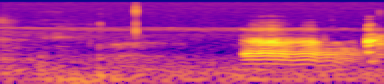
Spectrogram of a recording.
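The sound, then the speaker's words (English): A rooster crows faintly in the background, giving one strained, wavering call in the second half, with a brief sharper note just after it, over a quiet, low hum. “There's a rooster in the background.”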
